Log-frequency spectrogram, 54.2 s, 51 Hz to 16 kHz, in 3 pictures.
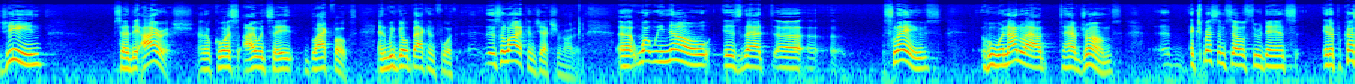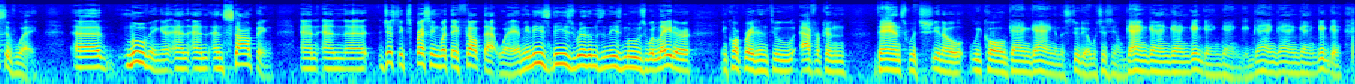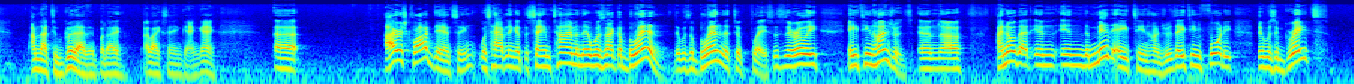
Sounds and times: Speech: 0.0 - 0.6, 1.5 - 39.0, 39.8 - 40.2, 41.2 - 53.8.

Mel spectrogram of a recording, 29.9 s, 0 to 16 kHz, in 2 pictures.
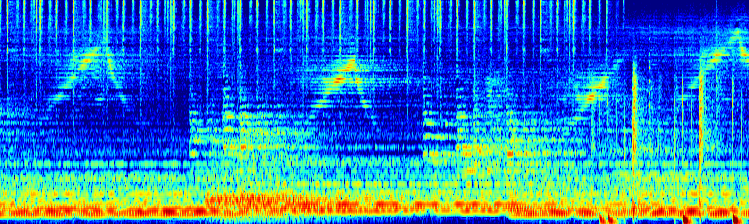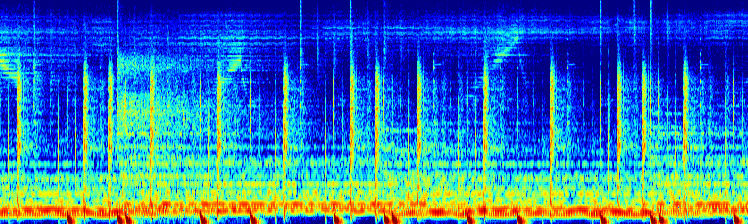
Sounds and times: Music: 0.0 - 29.9.

